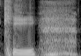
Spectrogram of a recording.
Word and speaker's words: Quay: started Us in circular key and for those of people who don't know we're spelling key Quay yeah but it's pronounced key uh and circular key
